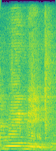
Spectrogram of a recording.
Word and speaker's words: women: Bentuk pluralnya adalah bacanya women.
